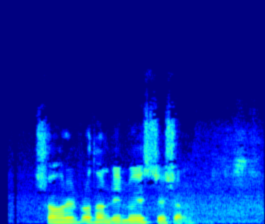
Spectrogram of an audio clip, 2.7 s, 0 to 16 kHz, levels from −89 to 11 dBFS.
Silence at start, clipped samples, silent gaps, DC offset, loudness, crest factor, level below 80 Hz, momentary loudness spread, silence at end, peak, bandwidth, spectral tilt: 0.35 s; under 0.1%; none; under 0.1%; -29 LUFS; 18 dB; -78 dBFS; 19 LU; 0 s; -12 dBFS; 8.8 kHz; -5 dB/octave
